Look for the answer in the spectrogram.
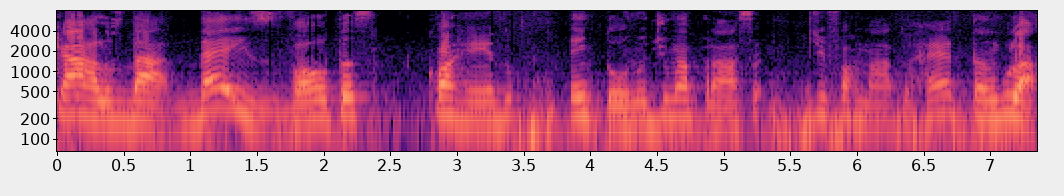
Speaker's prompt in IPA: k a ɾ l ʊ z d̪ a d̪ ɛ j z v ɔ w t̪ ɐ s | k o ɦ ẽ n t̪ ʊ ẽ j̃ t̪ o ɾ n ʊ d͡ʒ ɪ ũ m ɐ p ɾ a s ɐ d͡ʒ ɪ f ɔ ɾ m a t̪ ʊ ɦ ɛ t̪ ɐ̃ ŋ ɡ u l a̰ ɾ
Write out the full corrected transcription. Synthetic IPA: k a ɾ l ʊ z d̪ a d̪ ɛ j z v ɔ w t̪ ɐ s | k o ɦ ẽ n d̪ ʊ ẽ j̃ t̪ o ɾ n ʊ d͡ʒ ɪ ũ m ɐ p ɾ a s ɐ d͡ʒ ɪ f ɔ ɾ m a t̪ ʊ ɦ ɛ t̪ ɐ̃ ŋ ɡ u l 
